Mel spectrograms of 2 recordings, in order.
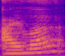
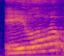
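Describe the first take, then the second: First: The name begins with an 'eye' sound. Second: The name begins with an 'ay' sound. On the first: This is how the person herself says the name. "I think she pronounces it Isla" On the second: This is how the speaker has always imagined the name. "I've always heard it in my head as Ayla"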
